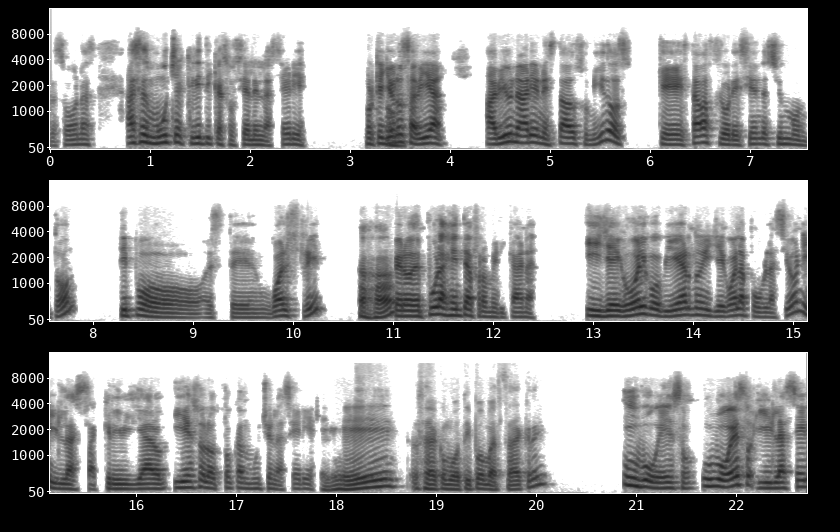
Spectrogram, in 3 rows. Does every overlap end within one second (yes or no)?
yes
